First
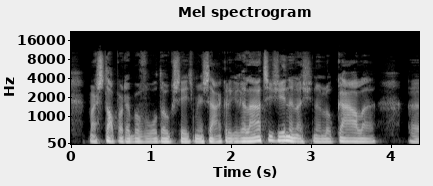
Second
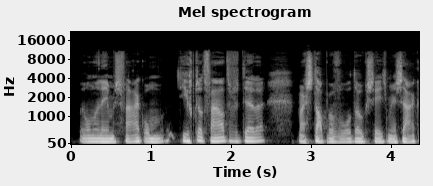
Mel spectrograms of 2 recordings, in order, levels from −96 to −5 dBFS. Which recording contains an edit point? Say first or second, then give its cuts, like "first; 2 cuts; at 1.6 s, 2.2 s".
second; 3 cuts; at 1.5 s, 1.9 s, 3.2 s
